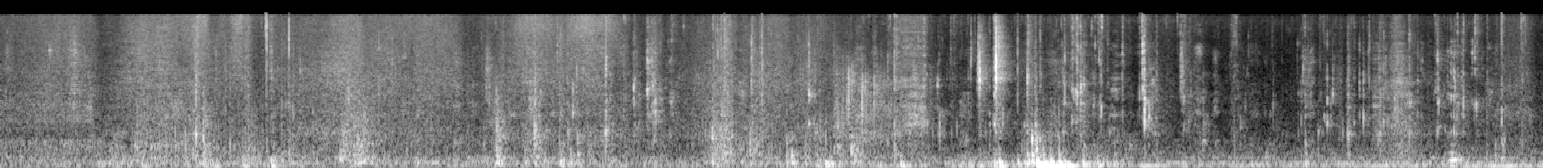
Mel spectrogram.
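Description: A dog crunches and chews on a bell pepper.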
